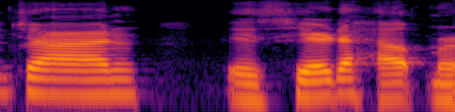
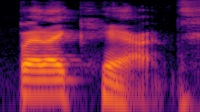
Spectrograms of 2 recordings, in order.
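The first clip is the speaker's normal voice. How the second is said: ordinary talk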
